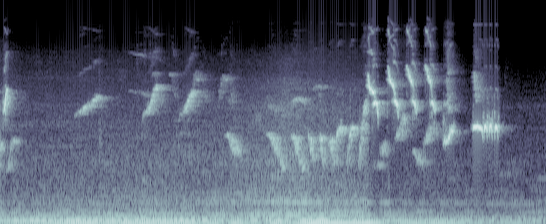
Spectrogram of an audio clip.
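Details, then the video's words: Orange-headed thrush in loud ngeplong song: soft descending whistles at first, then a rapid cascade of sharp, jumbled notes and a final ringing tone, with other faint birdsong and low background noise. "Anis Merah Ngeplong Gacor"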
